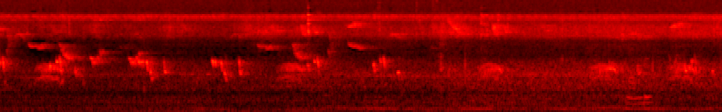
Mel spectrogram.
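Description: Several birds chirping in short, quick notes, scattered all through, over a faint steady low hum.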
